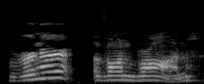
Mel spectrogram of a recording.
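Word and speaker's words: Wernher von Braun: found this one name verer Von Bron verer Von Bron V it's actually starts with a w but the way that they pronounce it yeah so ver Von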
